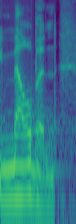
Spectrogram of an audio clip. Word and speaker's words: Melbourne: sitting around 13 miles southeast from Melbourne city centre.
